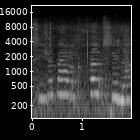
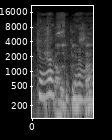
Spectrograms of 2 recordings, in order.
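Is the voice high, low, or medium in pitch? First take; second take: high; medium. First: The voice is high-pitched. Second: The voice is medium-pitched.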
